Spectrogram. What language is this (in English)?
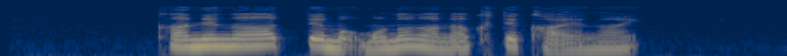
Japanese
